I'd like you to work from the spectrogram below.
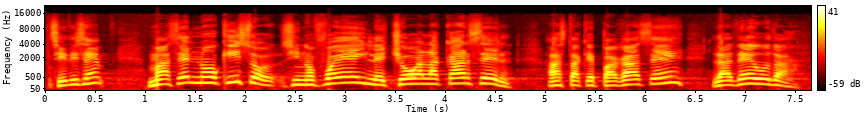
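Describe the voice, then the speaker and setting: Male pastor, high smooth voice, conversational sermon delivery, talks right to the listener. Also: slow, darkish tone. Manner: preaches conversationally, retelling a scripture story with quoted pleas; addresses listener directly as "tú".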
